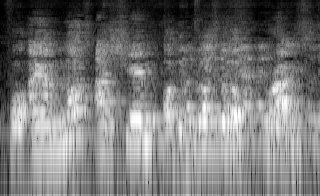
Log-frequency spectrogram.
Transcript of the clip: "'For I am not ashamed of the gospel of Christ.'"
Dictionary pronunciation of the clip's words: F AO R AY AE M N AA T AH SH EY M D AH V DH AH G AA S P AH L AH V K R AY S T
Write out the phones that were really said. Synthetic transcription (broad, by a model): F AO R AY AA M N AA T AH SH EY M D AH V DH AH G AA S P AH L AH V K R AY S T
